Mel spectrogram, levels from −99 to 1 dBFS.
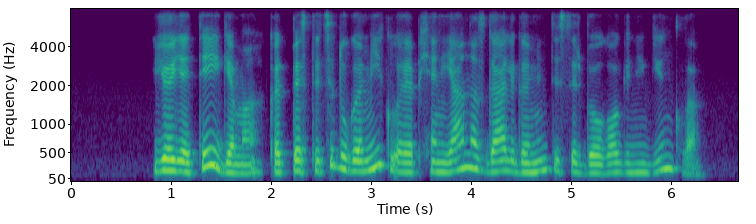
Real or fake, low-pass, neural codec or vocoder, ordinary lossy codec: fake; 7.2 kHz; autoencoder, 48 kHz, 128 numbers a frame, DAC-VAE, trained on Japanese speech; Opus, 24 kbps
